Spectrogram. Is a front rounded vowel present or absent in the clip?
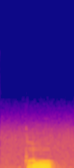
absent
